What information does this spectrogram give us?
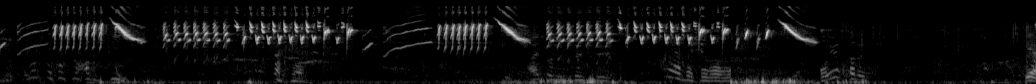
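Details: European goldfinch in the wild giving rich rapid song, buzzy trills alternating with tinkling twitters, repeated in two long bursts; faint low background noise, and quiet after about nine seconds.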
